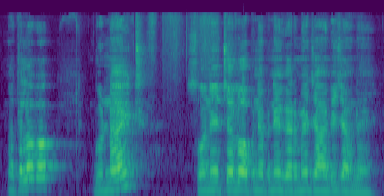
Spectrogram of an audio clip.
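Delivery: ordinary talk, nothing marked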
